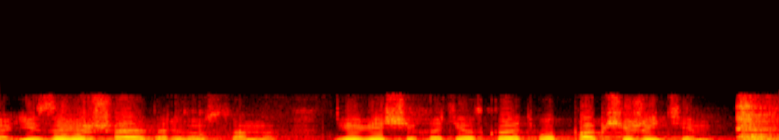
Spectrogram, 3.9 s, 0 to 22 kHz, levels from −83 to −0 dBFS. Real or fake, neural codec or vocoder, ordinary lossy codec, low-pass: real; none; none; 7.2 kHz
